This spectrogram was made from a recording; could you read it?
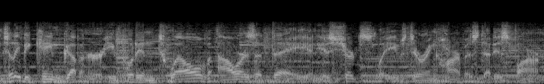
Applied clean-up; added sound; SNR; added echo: none; none; none; none.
